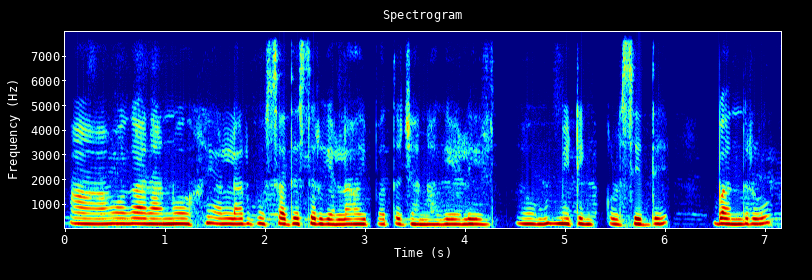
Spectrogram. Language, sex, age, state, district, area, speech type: Kannada, female, 45-60, Karnataka, Bangalore Rural, rural, spontaneous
